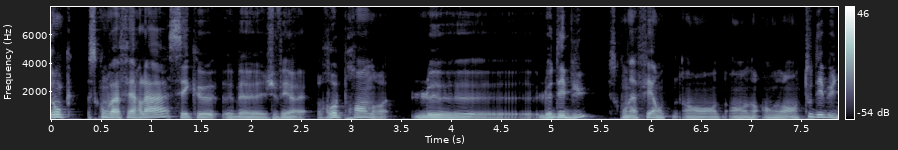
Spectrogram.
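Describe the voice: Someone reads aloud plainly.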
